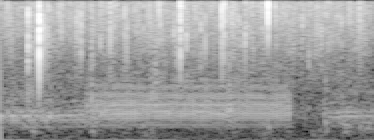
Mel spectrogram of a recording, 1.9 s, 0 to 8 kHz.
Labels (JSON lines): {"label": "biophony, croak", "recorder": "SoundTrap 500"}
